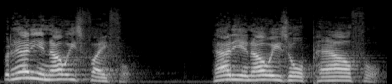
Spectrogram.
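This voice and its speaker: A man's voice: high voice, expressive, normal speed, a bit bright. A middle-aged Australian man from Sydney, preaching a sermon and telling his own story earnestly, putting questions to the congregation. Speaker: pastor. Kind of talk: sermon with personal testimony.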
